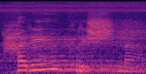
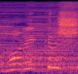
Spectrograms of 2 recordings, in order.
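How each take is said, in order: First: The name ends with an added long 'a' vowel. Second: The name ends without an added final vowel. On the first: The speaker calls it wrong. "তাই ওরা বলতে গিয়ে বলে হরে কৃষ্ণা" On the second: The speaker calls it right. "ওরা হরে কৃষ্ণ বলতে পারে না"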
